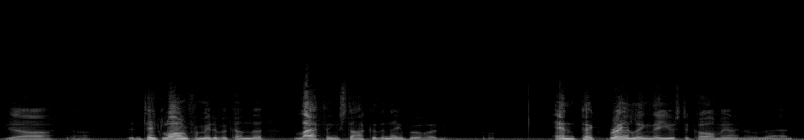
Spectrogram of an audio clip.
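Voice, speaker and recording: An actor playing a middle-aged henpecked husband, excitable and stammering with giggles, in a 1950s radio drama. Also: male voice, mid-range voice, normal speed, vocal fry, dull audio, slight background noise. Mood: gleeful.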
